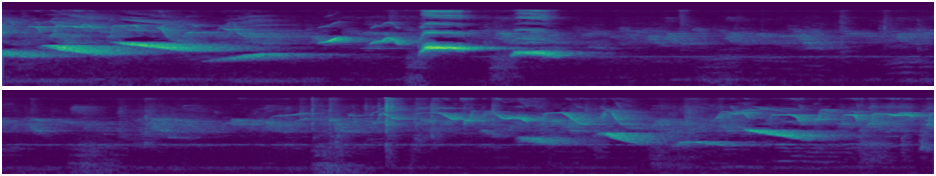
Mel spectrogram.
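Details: Green-winged saltator in song while sunbathing: a series of loud, slurred, downward whistles fills the first three seconds, and a softer phrase returns near the end.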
